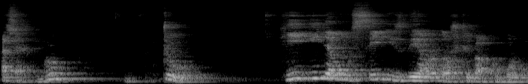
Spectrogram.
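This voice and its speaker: A woman teaches a grammar lesson, reading out example sentences at a slow, deliberate pace for pupils to repeat. Her pitch sits a little low but moves a lot. The recording is very echoey, with her voice set back from the mic. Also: very animated, a little mellow, far from the mic. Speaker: English teacher.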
